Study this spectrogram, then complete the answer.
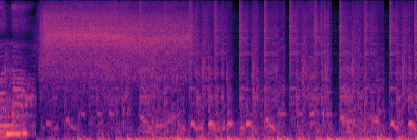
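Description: Beef fry sizzles hard in a hot pan, a loud continuous hiss of frying with clinks and scraping of stirring recurring throughout.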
